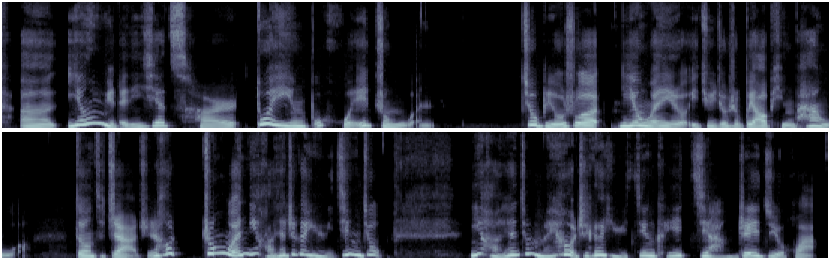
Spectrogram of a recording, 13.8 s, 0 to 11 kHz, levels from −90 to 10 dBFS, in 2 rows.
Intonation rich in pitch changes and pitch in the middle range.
No: wide, 5.8 semitones; high, 230 Hz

